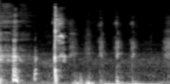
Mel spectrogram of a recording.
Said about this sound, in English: You were hitting the bong too hard. I hear that cough.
